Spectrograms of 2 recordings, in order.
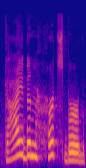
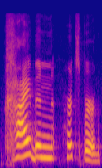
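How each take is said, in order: First: The name is said with English pronunciation. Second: The name is said with Dutch pronunciation.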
